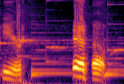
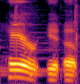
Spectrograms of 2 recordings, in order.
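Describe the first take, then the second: First: Tear rhymes with ear, as in crying. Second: Tear rhymes with air, as in ripping. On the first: Cry it up. The speaker calls it wrong. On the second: Rip it open. The speaker calls it right.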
